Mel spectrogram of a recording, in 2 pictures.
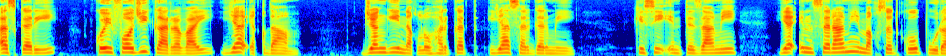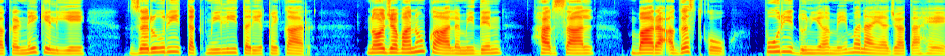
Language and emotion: Urdu, neutral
